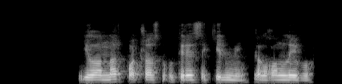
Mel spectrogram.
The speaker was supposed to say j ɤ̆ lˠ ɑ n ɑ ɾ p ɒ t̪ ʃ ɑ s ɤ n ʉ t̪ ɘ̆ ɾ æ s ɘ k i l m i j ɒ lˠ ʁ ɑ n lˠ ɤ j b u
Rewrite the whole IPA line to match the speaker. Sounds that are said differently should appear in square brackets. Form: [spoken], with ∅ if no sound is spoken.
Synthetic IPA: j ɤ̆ lˠ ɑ [nː] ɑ ɾ p ɒ t̪ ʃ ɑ s ɤ n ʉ t̪ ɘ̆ ɾ æ s ɘ k i l m i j ɒ lˠ ʁ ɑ n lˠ ɤ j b u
